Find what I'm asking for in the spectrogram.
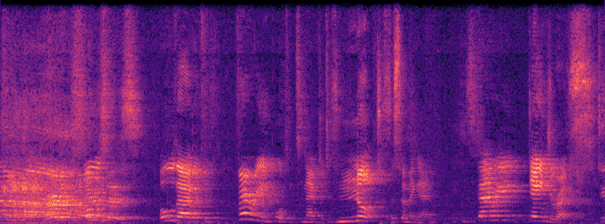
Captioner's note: audience WOAH's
